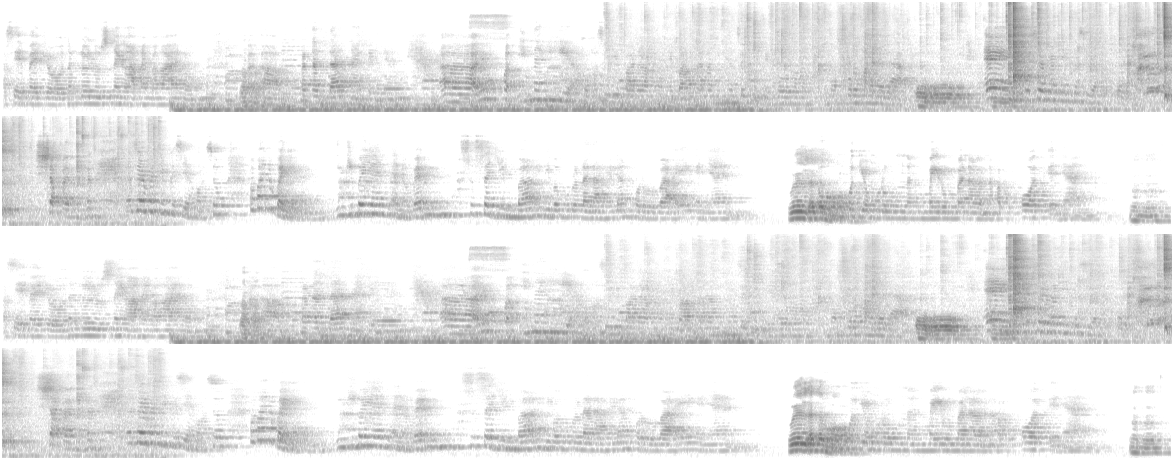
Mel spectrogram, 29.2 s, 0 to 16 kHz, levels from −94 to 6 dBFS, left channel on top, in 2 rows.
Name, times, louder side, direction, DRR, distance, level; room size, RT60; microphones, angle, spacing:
voice 1, 0.0-3.5 3.9-11.6 12.3-23.9 24.8-25.0 25.3-27.0 27.4-28.3, left 2 dB, 70° left, -4 dB, 2.5 m, -58 dB
sound 1, 2.1-9.5, equal, 10° right, 2.4 m, -57 dB
voice 2, 3.0-3.3 11.4-12.0 12.5-12.6 24.4-25.2 28.7-29.1, right 3 dB, 75° right, 4 dB, 0.8 m, -49 dB
sound 2, 7.5-16.6, left 3 dB, 25° left, 1.6 m, -50 dB
13.0 x 7.3 x 2.7 m, 1.0 s
head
